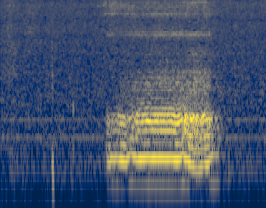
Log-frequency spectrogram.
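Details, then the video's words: A single long, buzzy snore from a small female Cavalier King Charles Spaniel, lasting about a second, low and rattling with a slight fall at the end, against quiet room background. "King Charles Cavalier snoring"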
